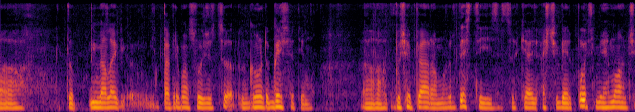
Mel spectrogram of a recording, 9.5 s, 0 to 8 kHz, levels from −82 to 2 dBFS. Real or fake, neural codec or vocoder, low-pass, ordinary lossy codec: fake; codec, 16 kHz, 16 kbps, FunCodec, trained on LibriTTS, 50 frames a second; 7.2 kHz; none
